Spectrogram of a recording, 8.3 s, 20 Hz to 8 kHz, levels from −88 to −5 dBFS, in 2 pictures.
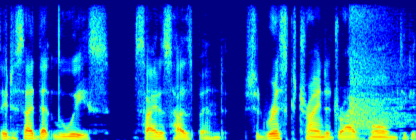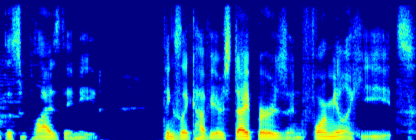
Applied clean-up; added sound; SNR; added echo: classical method Wiener filter.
